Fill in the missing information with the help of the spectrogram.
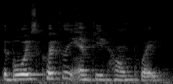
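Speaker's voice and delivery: ordinary delivery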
